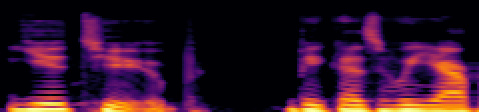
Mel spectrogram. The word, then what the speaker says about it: YouTube: say you you perfect YouTube YouTube so the last sound is the B sound there is no e at the end in writing there is an e but in speaking the E is silent YouTube YouTube okay so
